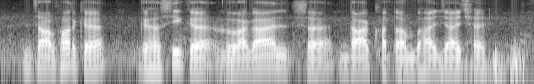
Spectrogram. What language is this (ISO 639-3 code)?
mai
